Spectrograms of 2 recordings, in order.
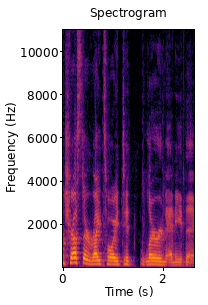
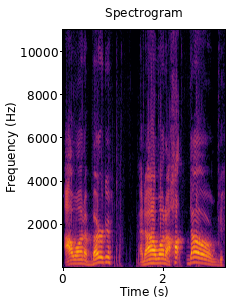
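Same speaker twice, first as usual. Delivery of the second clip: mock American grill guy; 4 semitones higher than usual. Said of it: "I don't know what accent I'm doing".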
